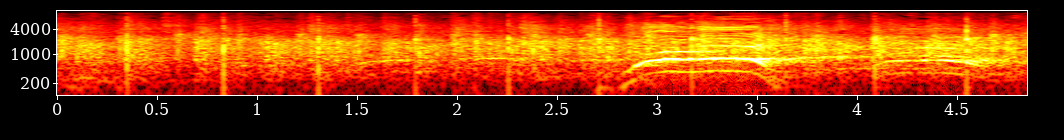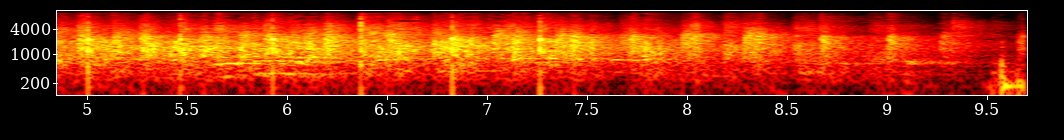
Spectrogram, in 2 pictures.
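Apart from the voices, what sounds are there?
audience clapping hands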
